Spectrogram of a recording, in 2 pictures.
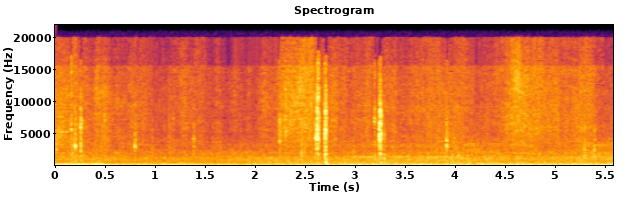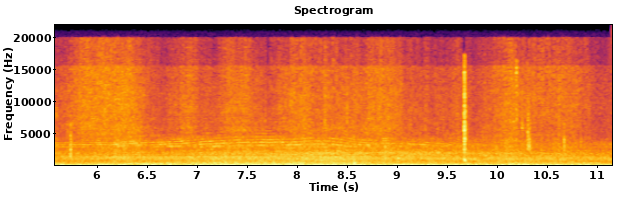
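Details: Hyundai Sonata, heard when turning left or at cold start: continuous low, rough metallic grinding over the engine and road rumble, no clear rhythm; the source is not pinned down.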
